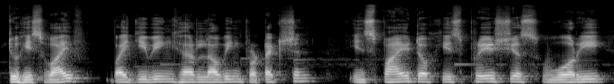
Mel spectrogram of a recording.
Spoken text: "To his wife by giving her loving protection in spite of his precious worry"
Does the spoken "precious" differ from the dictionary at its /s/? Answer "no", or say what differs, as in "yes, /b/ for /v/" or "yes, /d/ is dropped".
no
